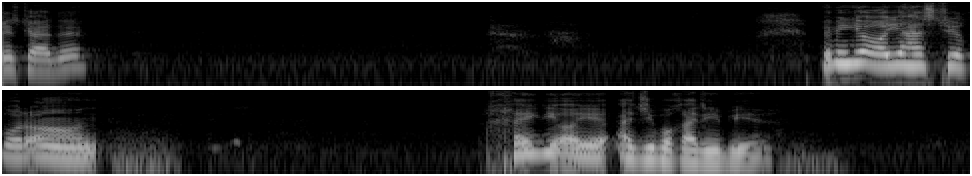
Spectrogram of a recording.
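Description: A middle-aged man speaks slowly and with emphasis into a microphone, pausing between phrases.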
